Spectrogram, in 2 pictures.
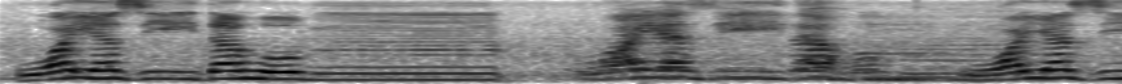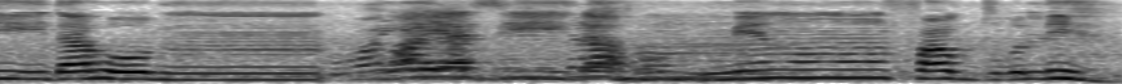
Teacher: میم کا میم میں ادغام ہو رہا ہے، اس کو ادغام شفوی کہتے ہیں۔ یہاں میم ہے یزیدہم کا میم اور اس کے بعد من کا میم، تو پہلے میم کا دوسرے میں ادغام ہو رہا ہے، اس لیے غنہ ہوگا۔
